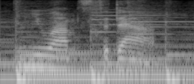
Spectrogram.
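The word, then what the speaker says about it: Nieuw Amsterdam: The first capital in Burbase was called New Amsterdam, but spelled N I E U, not new. It's pronounced the same way, but it was spelled different.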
